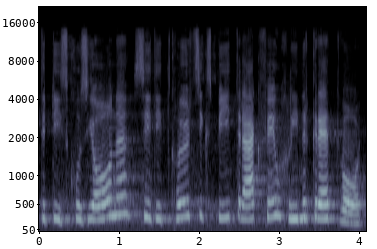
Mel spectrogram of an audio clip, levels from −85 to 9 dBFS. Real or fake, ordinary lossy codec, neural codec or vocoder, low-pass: real; none; none; 14.4 kHz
